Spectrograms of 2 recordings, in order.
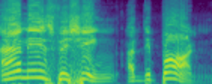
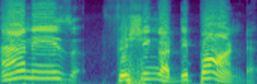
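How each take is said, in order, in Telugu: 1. ఇది సాధారణ సంభాషణలాగా వేగంగా పలుకుతారు. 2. ఇది నెమ్మదిగా, జాగ్రత్తగా పలుకుతారు.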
